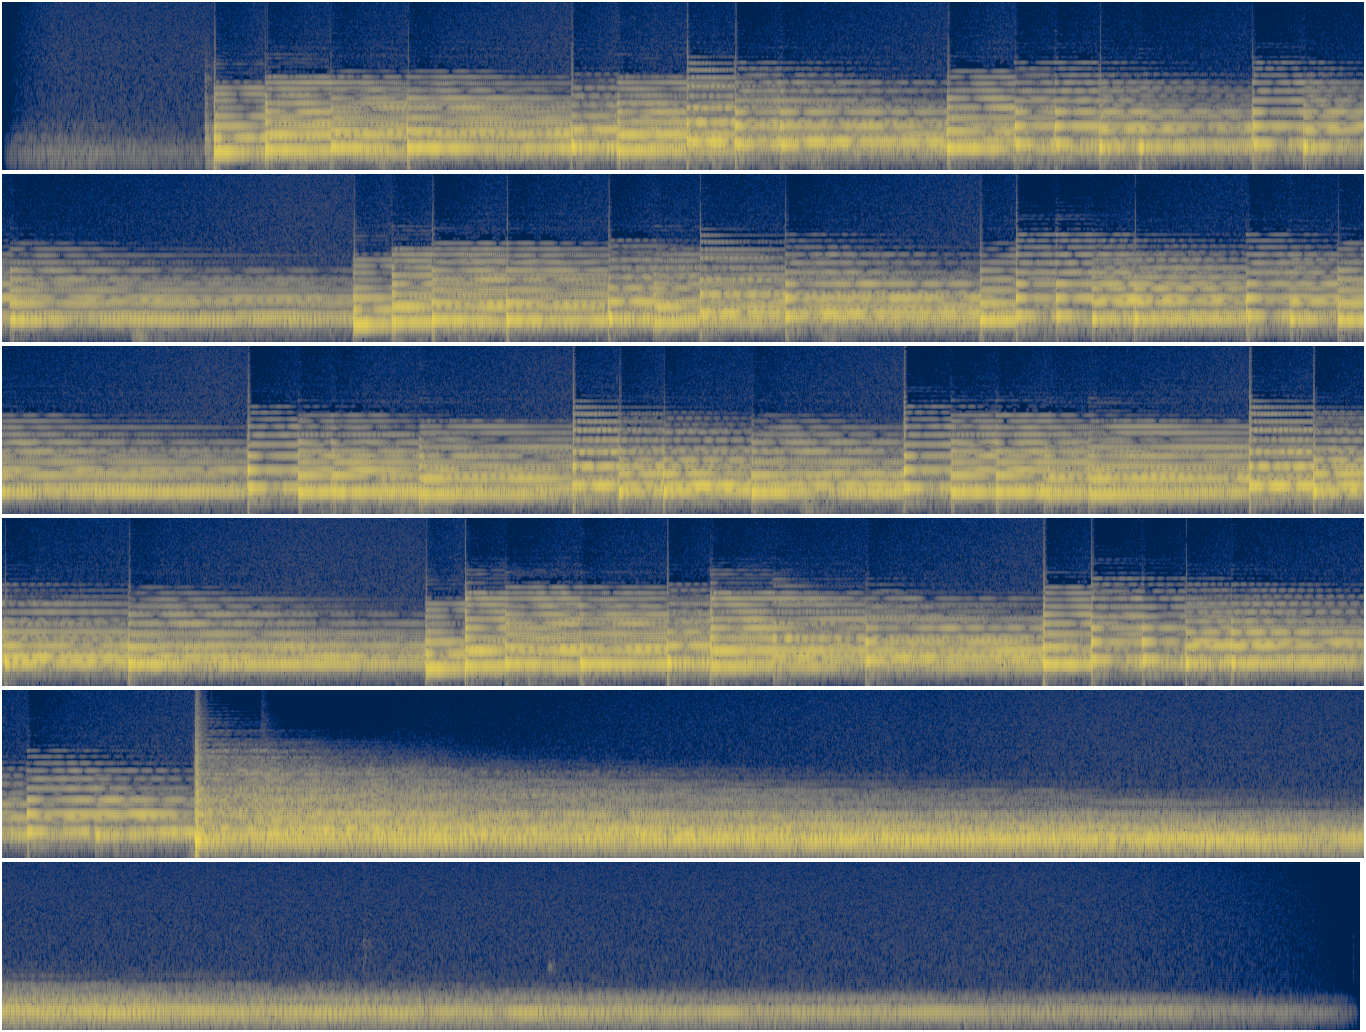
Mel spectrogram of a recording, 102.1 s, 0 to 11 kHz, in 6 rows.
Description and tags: Weisst-du-wieviel 2D200000
Me playing an old children's rhyme on my old, of-tune piano...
